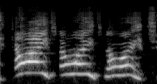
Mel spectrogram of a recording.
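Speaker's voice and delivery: put-on very high, loud, shrill, insistent repeated yelling. Acting out shouting at a meeting about lighting: pretend shouting. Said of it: "I would just be that woman shouting".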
